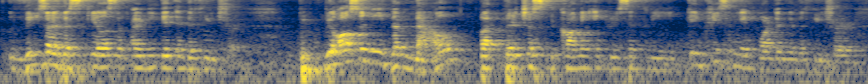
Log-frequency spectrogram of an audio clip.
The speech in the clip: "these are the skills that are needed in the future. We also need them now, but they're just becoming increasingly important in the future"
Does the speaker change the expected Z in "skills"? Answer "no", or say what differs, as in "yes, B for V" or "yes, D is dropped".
yes, S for Z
